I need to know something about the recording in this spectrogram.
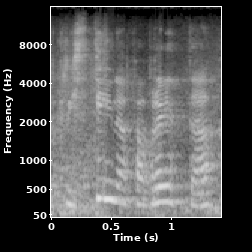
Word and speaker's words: Christina: to be nitpicky but my name is christina and if i were to pronounce it correctly it would be cristina but not only that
